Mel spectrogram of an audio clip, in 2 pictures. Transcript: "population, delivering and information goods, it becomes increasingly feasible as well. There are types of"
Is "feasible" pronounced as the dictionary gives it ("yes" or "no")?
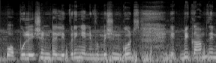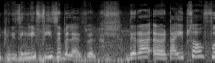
yes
